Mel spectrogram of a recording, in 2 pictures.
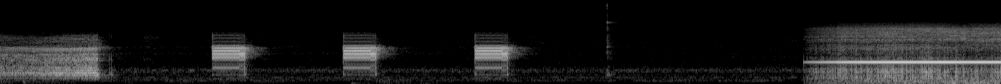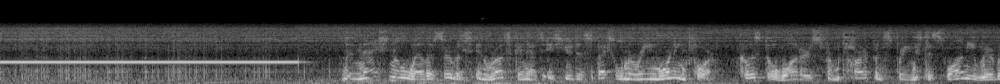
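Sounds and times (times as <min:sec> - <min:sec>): radio hiss: 0:00.0 - 0:01.2, 0:08.0 - 0:20.0
high warning alarm tone: 0:02.1 - 0:02.6, 0:03.4 - 0:04.0, 0:04.8 - 0:05.3, 0:08.0 - 0:14.2
buzzy digital data bursts: 0:08.1 - 0:19.8.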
